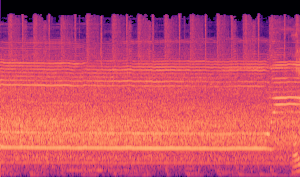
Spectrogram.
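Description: A football commentator's long, held goal shout of "gol", one steady note lasting about six seconds over stadium crowd noise, that breaks off shortly before the end.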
